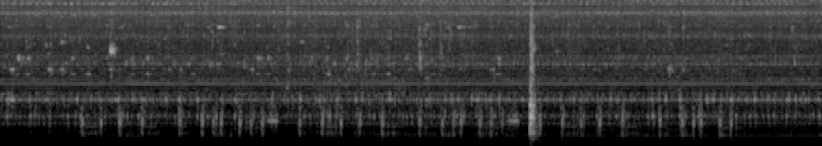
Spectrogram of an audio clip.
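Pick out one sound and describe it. A machine runs with a steady, rapid ticking rattle.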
